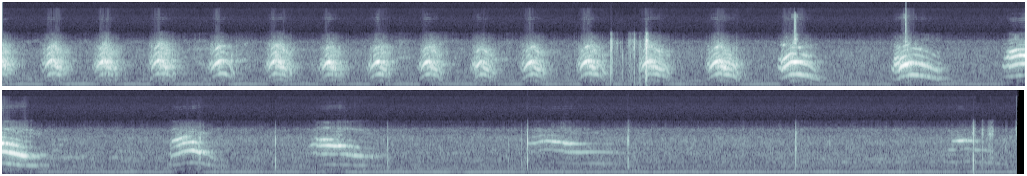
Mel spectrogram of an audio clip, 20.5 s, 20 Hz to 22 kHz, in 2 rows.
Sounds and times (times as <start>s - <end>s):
Meow: 10.0s - 11.0s, 11.9s - 12.4s, 13.3s - 14.1s, 15.5s - 16.5s, 19.7s - 20.3s.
